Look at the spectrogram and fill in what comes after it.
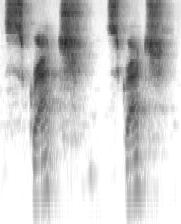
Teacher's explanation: You don't really say the T.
